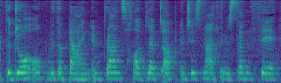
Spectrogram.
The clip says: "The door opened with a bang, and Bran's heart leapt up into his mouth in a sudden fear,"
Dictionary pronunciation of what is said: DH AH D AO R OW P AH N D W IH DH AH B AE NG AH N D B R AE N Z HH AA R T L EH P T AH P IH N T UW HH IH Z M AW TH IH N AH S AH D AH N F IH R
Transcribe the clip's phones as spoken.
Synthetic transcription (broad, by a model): DH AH D AO R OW P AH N W IH DH AH B AE NG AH N B R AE N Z HH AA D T L EH P T AH P IH N T UW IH Z M AW TH IH N AH S AH D N F IH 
